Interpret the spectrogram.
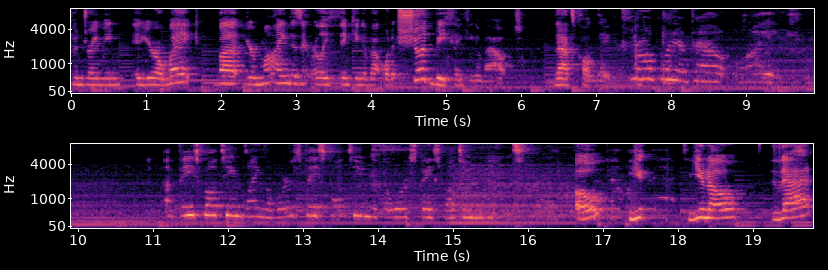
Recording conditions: background noise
